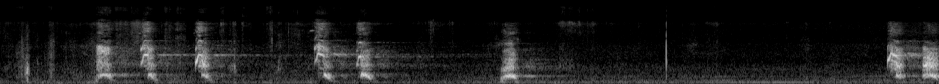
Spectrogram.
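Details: Tosa Inu at a kennel releasing energy, giving loud deep barks in short bursts: a pair near one second, another pair near three seconds, single barks at five and nine seconds, quiet between.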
